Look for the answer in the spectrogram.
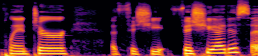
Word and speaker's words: plantar fasciitis: Of course, Jonathan India still out, which if you go back a few episodes, we talked to a doctor about his plantar fasciitis, I think yeah. – is how you say it. – Yes.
